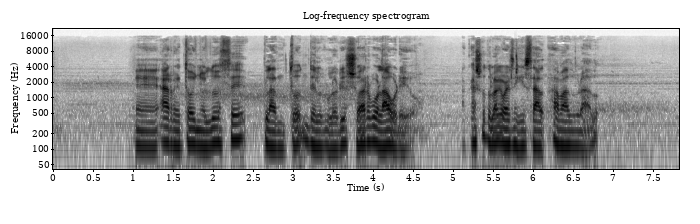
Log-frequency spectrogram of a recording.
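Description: A man speaks slowly and dramatically, close to a microphone.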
